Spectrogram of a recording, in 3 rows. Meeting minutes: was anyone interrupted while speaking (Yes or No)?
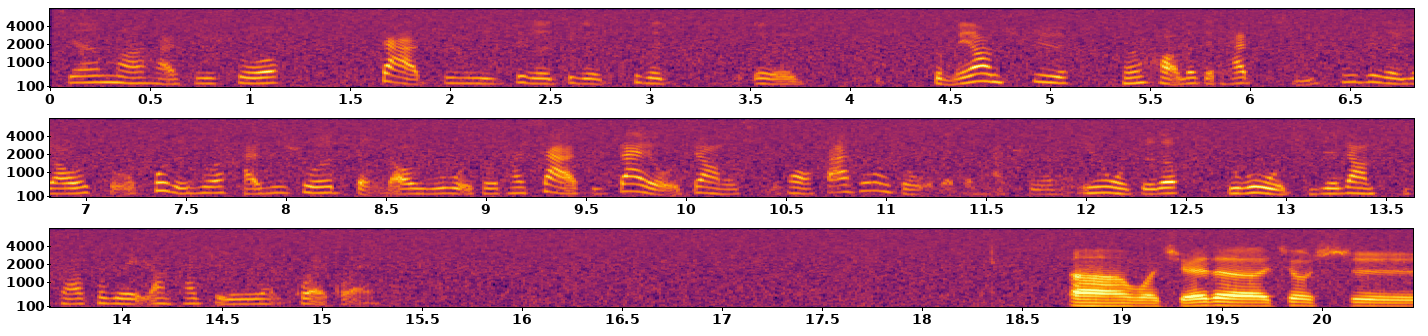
No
